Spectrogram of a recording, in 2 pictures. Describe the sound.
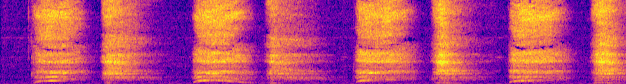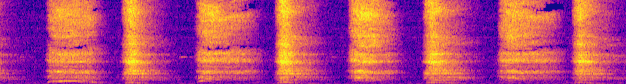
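Open-mouth breathing in and out during a timed breathing exercise: many loud, rhythmic breaths repeat in a quick, steady pattern. No one talks.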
